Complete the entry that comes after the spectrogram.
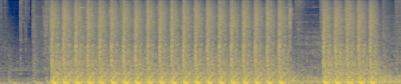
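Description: sound effect, machine gun burst

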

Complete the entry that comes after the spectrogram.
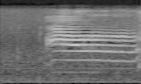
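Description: animal, cat meowing

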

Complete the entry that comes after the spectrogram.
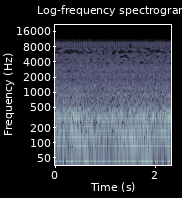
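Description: vehicle, car interior

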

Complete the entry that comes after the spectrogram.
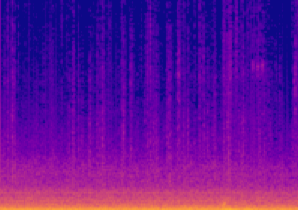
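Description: vehicle, car driving

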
